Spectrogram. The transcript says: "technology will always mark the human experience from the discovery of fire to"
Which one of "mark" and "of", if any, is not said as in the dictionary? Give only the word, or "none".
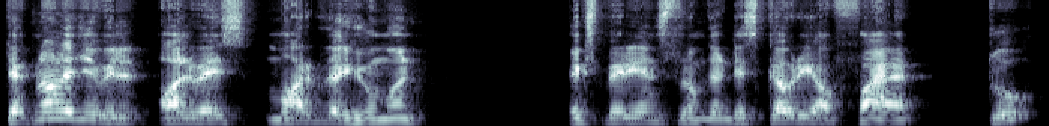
none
